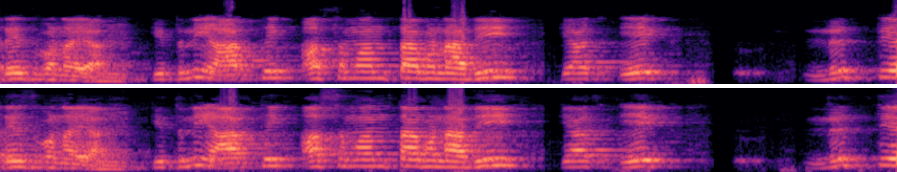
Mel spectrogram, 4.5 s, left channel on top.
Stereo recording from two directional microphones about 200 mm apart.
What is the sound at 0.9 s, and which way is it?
Speech, 20° right (ahead or behind).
